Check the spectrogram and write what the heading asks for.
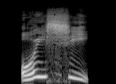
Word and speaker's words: おいしい: おいしい。 – Delicious. Tasty. – おいしい。おいしい。 – Rising on the second syllable, e, falling on the last syllable, e.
